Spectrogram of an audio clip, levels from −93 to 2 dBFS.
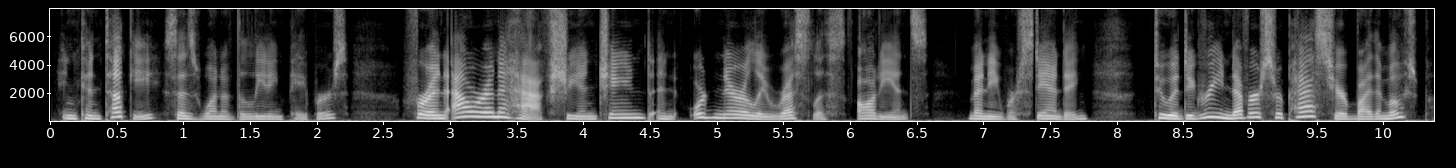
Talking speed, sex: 185 wpm, female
